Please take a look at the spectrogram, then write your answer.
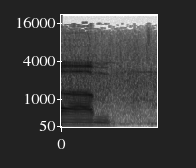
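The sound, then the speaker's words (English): Crowd applause: a steady, hissing patter of many hands clapping, starting under a bright sustained tone that cuts off, then continuing alone at a moderate level. “Crowd appreciates it.”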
